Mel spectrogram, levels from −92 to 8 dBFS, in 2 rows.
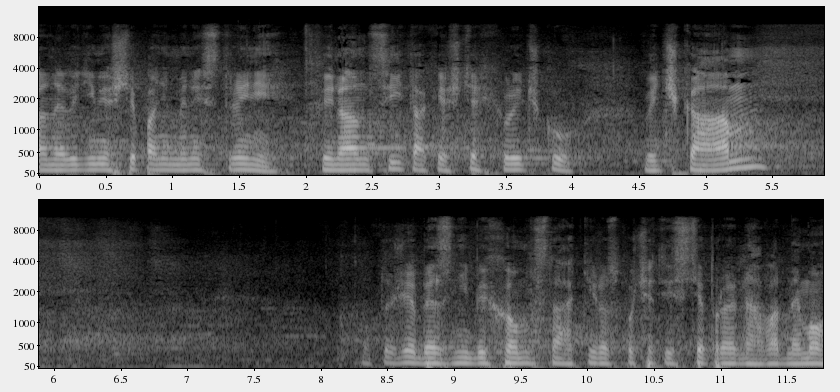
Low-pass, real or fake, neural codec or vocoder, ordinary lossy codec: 10.8 kHz; real; none; AAC, 48 kbps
